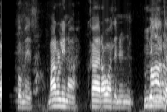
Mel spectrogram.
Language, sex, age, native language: Icelandic, male, 14, Icelandic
